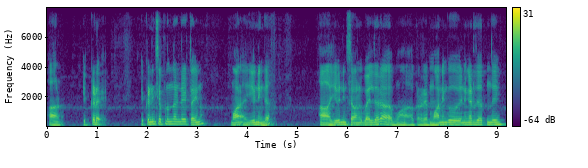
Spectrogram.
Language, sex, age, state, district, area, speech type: Telugu, male, 60+, Andhra Pradesh, Palnadu, urban, spontaneous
